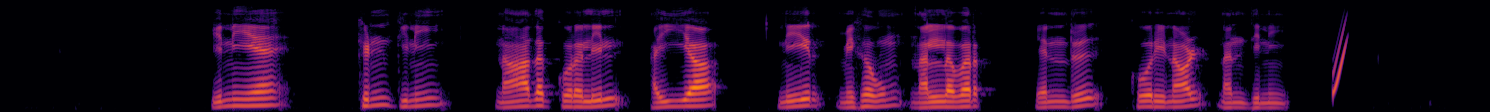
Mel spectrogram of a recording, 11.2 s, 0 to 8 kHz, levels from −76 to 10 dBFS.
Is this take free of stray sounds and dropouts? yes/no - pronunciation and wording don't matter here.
no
